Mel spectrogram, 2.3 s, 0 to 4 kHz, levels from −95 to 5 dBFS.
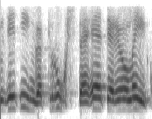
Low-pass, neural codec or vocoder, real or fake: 3.6 kHz; none; real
